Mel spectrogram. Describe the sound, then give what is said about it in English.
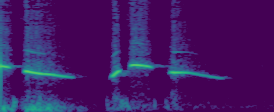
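A wigeon duck call blown on a whistle: a few breathy, high whistled notes with a short pause, several of them sliding downward in pitch. “that's generally the old widgeon call”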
